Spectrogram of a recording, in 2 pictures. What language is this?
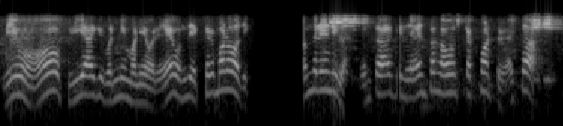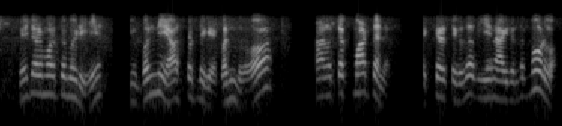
Kannada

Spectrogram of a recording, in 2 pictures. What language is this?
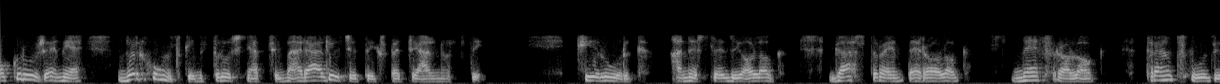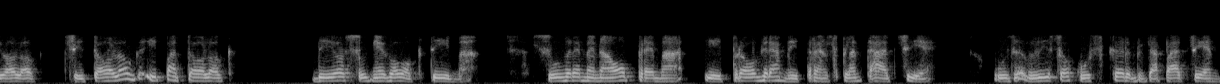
Croatian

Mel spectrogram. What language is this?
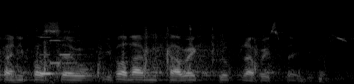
Polish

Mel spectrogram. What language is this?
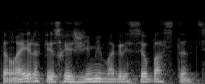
Portuguese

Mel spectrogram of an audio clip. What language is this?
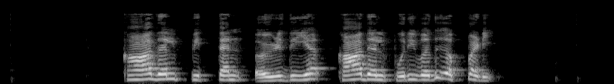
Tamil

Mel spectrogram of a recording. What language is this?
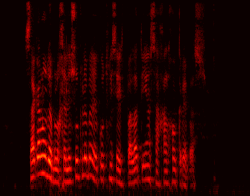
Georgian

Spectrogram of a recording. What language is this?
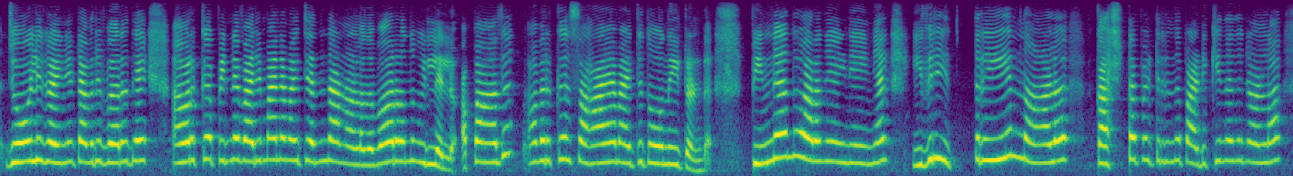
Malayalam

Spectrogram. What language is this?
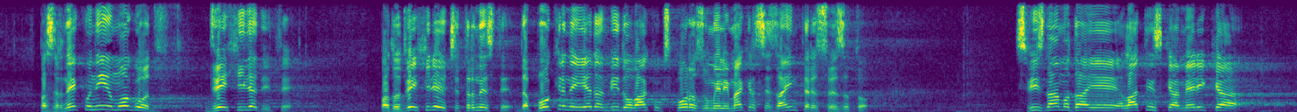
Serbian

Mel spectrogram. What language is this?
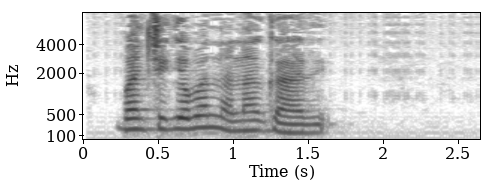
Tem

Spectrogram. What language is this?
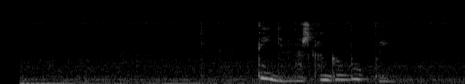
Russian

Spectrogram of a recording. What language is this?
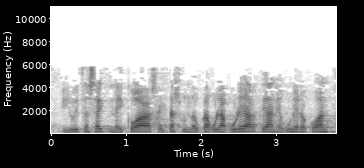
Basque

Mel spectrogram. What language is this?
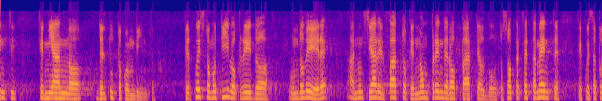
Italian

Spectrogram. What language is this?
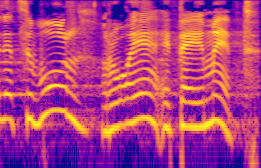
Hebrew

